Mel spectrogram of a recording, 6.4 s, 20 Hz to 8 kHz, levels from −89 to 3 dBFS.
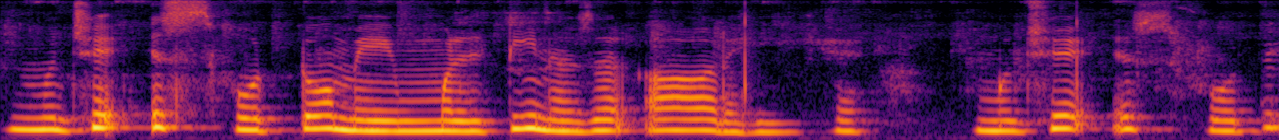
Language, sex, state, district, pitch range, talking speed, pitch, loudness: Hindi, female, Madhya Pradesh, Umaria, 220-265 Hz, 120 wpm, 235 Hz, -15 LUFS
